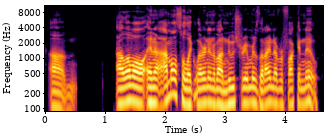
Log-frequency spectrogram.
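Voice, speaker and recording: A man's voice: medium pitch, brisk, clear, resonant tone, no echo, clean studio sound. A man co-hosting a podcast, chatting casually and rambling with lots of fillers and swearing. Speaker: podcast co-host. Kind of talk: casual chat.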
